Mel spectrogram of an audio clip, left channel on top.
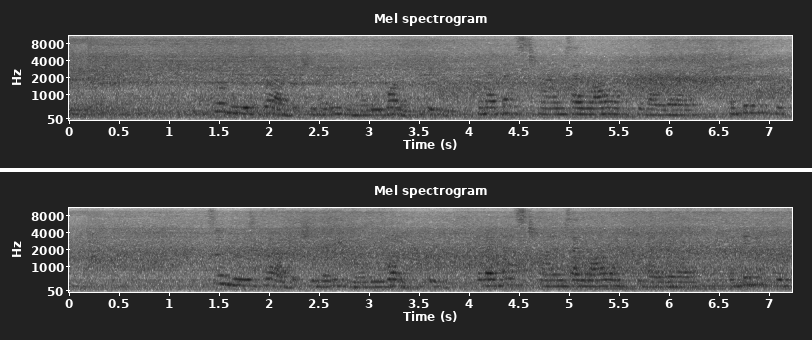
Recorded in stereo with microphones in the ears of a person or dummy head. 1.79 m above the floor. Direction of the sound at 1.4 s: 5° right (ahead or behind).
